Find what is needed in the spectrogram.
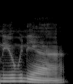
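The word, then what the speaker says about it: pneumonia: যেমন ধরো ওই যে নিউমোনিয়া বানান করো তুমি, নিউমোনিয়া পূর্বে একটা পি দেয়া লাগে না? জি স্যার জি স্যার স্পোকেন ল্যাঙ্গুয়েজে কও নিউমোনিয়া, আর রিটেন ল্যাঙ্গুয়েজে তো পি নিউমোনিয়া কও, তাই না?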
